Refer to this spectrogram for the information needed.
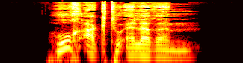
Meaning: strong dative masculine/neuter singular comparative degree of hochaktuell
- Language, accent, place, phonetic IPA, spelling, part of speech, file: German, Germany, Berlin, [ˈhoːxʔaktuˌɛləʁəm], hochaktuellerem, adjective, De-hochaktuellerem.ogg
